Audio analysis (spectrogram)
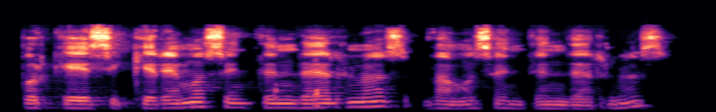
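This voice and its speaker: A man speaks with an Italian accent at medium pitch. The pitch variation is ordinary, and the background is quiet. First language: Italian (speaking Spanish). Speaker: educator. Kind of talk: lecture. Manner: slow.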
